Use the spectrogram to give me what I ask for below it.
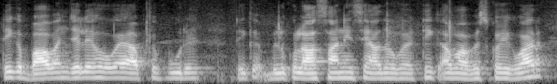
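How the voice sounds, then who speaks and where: Man, teacher, slightly high voice, dull lo-fi sound, repeats and quizzes. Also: little pitch movement, quick pace, slight background noise. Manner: repeats "ठीक है" and quizzes the viewer. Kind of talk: exam-prep lesson with memory tricks.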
